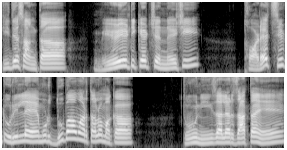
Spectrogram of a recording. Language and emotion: Goan Konkani, surprised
